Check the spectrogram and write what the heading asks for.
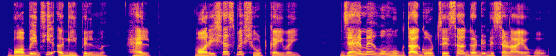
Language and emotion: Sindhi, neutral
